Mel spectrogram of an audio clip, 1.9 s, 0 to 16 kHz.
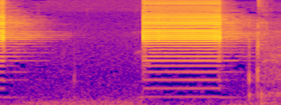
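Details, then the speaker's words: VW T4 minivan's no. 36 lights-on warning relay, bench-tested on 12 V, ground on terminal 85, positive on 58: a harsh steady high buzz for about half a second, then a clean cut-off; the relay is good. "quand tu mets la masse sur le 85 et que tu mets ton plus sur le 58 ça fait du bruit l'autre 58 ça fait du bruit"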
